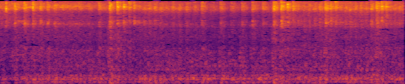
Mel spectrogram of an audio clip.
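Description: Yamaha Byson motorcycle's single-cylinder four-stroke engine idling steadily, just after being started on the electric starter.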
